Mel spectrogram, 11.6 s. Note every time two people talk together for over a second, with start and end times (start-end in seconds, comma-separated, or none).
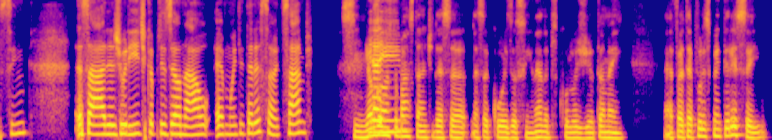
none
